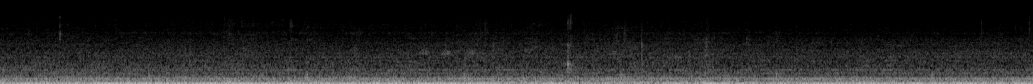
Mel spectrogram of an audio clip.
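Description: An engine running steadily at a constant speed, a low hum with one even tone and a rumble beneath it. A faint click comes a little past halfway.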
